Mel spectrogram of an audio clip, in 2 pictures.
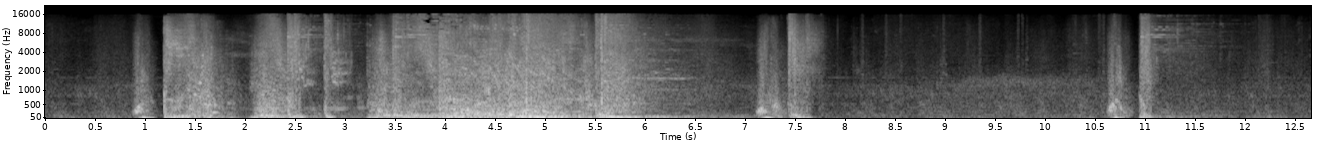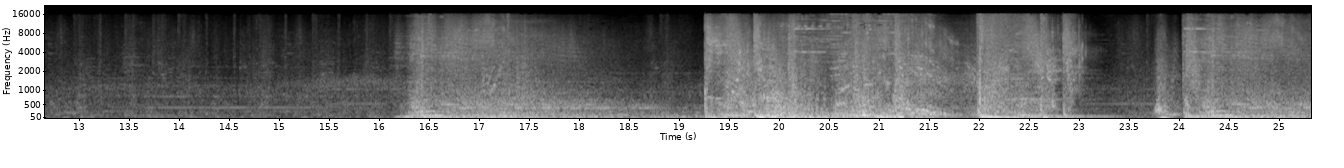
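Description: Game spells and attacks burst and clash loudly in bursts.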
